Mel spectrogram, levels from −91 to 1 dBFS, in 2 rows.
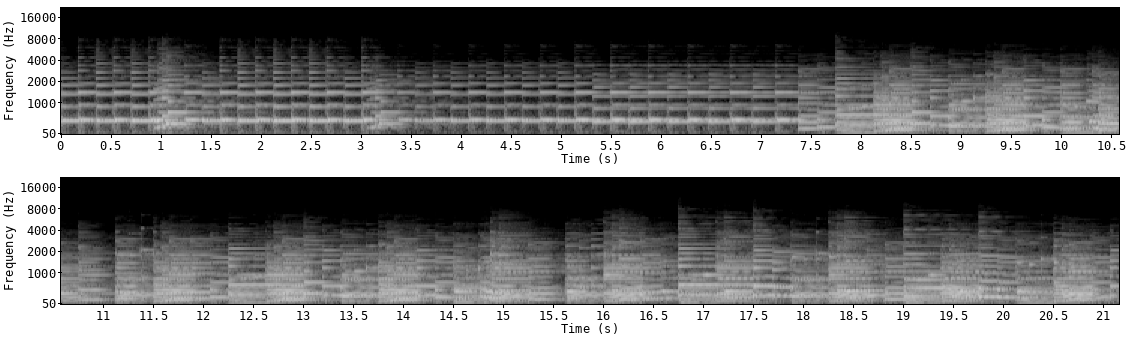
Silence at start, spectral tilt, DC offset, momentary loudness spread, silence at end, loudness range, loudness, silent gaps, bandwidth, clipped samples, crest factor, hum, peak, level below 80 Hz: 0 s; -8.5 dB/octave; under 0.1%; 6 LU; 0 s; 3 LU; -26 LUFS; none; 6.8 kHz; under 0.1%; 16 dB; none; -10 dBFS; -50 dBFS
